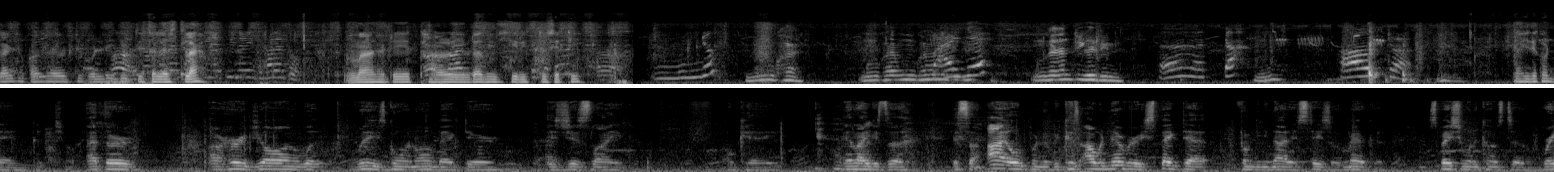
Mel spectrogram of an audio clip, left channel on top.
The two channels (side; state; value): both; different; correlation -0.01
